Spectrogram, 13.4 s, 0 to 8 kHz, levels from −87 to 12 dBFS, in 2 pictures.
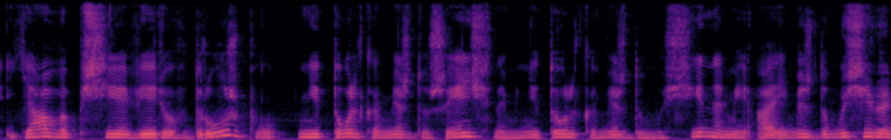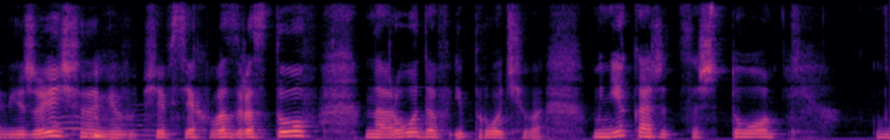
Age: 20-39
